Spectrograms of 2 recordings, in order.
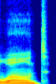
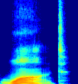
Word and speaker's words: won't: I'll must sound clear, not like ill, won't must not sound like want.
